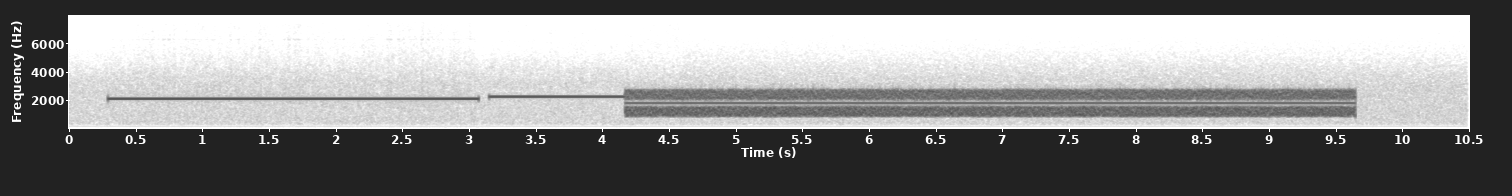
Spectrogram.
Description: Dial-up modem handshake (low-speed, two carriers), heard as two whistles, then hiss, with hum.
